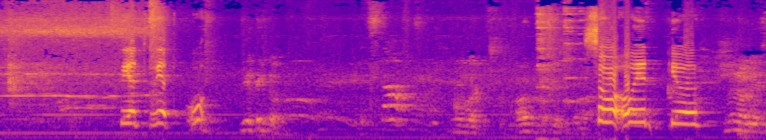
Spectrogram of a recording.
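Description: A young child talks and shouts with excitement.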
